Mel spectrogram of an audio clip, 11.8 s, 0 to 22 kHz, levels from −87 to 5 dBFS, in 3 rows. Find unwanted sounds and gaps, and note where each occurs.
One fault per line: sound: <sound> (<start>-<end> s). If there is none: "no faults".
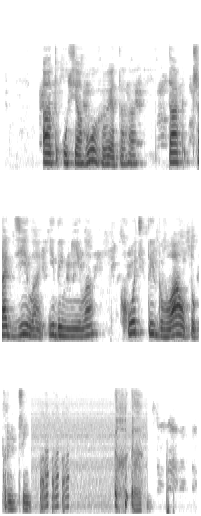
sound: laugh (8.6-9.2 s)
sound: cough (10.1-10.7 s)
